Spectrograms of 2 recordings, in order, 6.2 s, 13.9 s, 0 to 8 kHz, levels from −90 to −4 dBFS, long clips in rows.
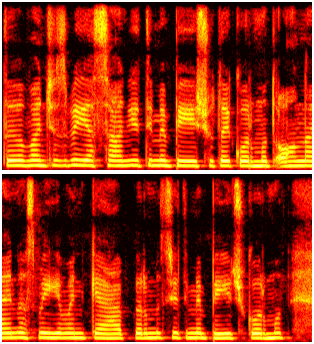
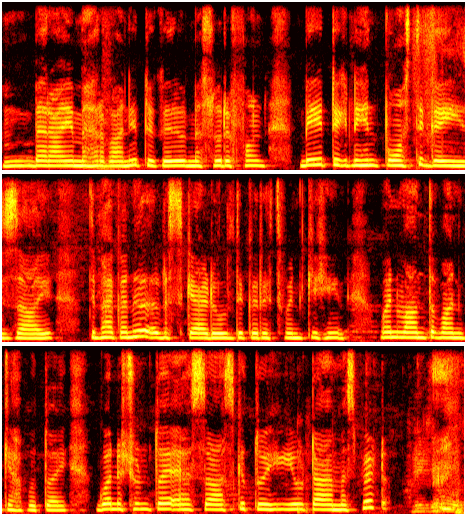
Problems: background conversations at intervals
